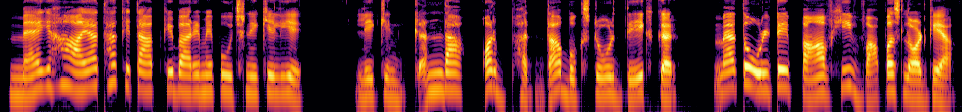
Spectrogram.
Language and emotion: Hindi, disgusted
